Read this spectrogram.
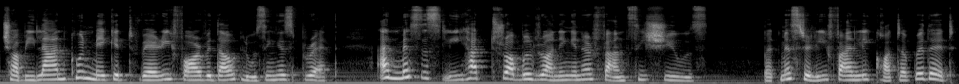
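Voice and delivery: ordinary delivery, nothing marked

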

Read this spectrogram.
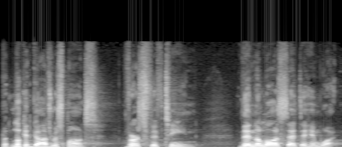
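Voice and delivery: usual speaking voice

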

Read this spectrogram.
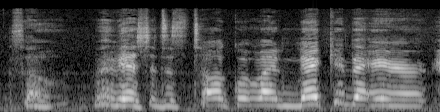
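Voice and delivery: usual speaking voice

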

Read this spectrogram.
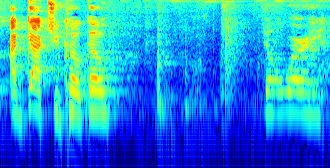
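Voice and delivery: high, loud pet talk. Real, not acted. Reassuring the dog.

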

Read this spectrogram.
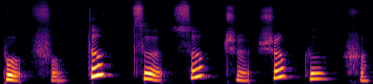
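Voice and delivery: п, ф, т, ц, с, ч, ш, к, х as short separate sounds; each sound from п to х cut short and spaced out; isolated voiceless consonants. Shown as a demonstration. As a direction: sound out п, ф, т, ц, с, ч, ш, к, х, not letter names. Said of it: "виникають глухі приголосні".

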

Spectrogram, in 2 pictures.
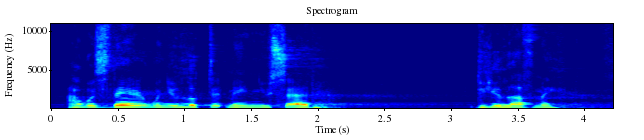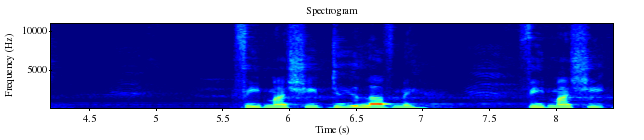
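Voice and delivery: soft, low, tender confession; hushed and broken, near tears; quiet Peter. Acted. Peter confessing his denial to Jesus, quiet.

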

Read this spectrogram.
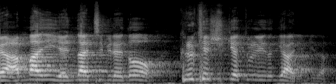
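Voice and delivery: usual speaking voice

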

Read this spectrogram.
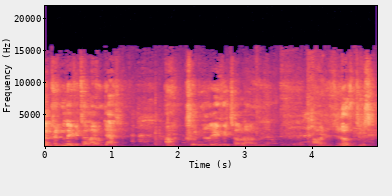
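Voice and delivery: low, soft and lingering; mock-intimate low murmur; acted hushed confession. Son's confession acted for the joke.

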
